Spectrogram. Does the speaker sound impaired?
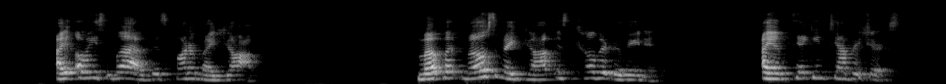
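Yes: Down syndrome.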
